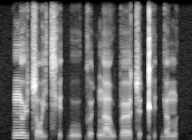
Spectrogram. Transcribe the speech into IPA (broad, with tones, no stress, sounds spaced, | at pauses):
n̪ ɵ˥ ɥ t͡s ɔː˨˩ j t͡sʰ ɪ˧ k̚ w uː˨ k ɵ˨˥ t̚ n̪ aː˧ w p œː˥ t͡s ɵ˨ t̚ kʰ ɪ˧ k̚ j ɐ˥ m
